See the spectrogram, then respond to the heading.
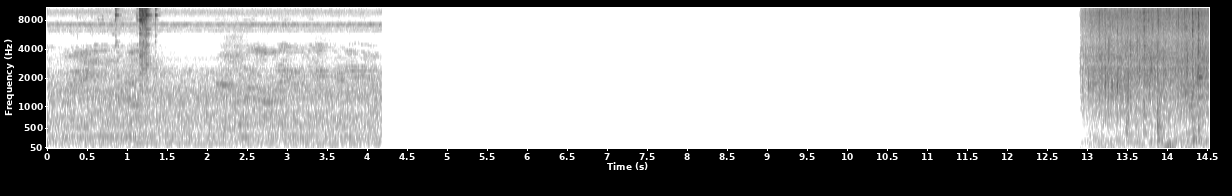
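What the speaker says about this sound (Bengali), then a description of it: "এবার চিকেনের পিসগুলো ভেজে নেব প্রথমে ঢাকা দিয়ে দিয়ে ভাজবো" Chicken pieces fry in a covered pan, a low steady sizzle with a couple of lid or utensil clinks, then a long silence before the frying hiss returns louder.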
